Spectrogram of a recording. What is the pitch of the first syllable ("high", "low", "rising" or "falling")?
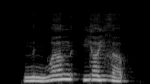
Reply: low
